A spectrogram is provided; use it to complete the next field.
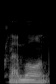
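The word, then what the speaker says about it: Clément: It's pronounced Clement in French.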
